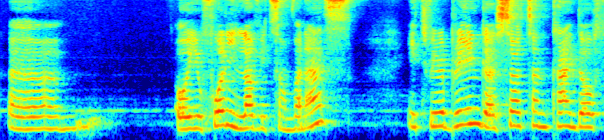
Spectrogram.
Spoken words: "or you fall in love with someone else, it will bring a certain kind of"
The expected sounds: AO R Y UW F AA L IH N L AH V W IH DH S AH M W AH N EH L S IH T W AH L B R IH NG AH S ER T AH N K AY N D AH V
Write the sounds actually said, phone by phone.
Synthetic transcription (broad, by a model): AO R Y UW F AA L IH N L AH V W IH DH S AH M W AH N EH L S IH T W AH L B R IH NG AH S ER T AH N K AY N D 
